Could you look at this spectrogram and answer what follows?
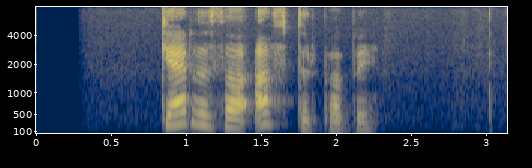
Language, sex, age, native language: Icelandic, female, 8, Icelandic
